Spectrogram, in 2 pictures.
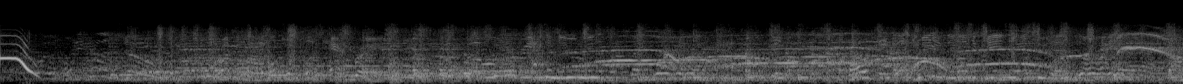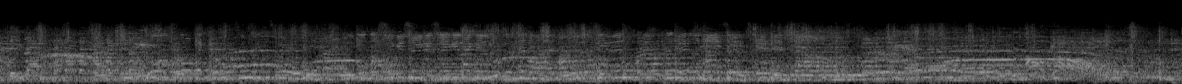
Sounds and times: Music: 0:00.0 - 0:23.6.

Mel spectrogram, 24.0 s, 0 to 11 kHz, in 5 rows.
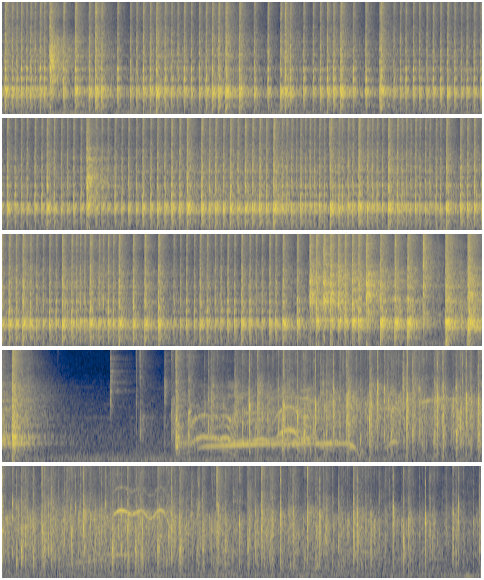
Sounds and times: Snare drum: 0:00.0 - 0:14.9
Outside, urban or manmade: 0:00.0 - 0:23.9.

